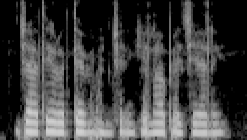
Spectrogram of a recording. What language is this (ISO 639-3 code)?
tel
